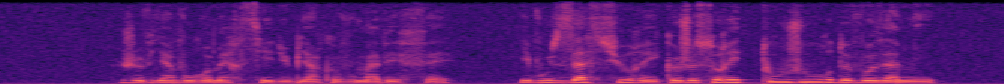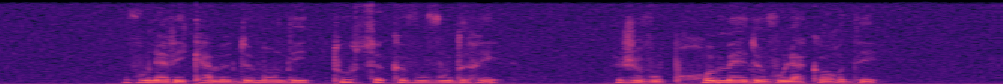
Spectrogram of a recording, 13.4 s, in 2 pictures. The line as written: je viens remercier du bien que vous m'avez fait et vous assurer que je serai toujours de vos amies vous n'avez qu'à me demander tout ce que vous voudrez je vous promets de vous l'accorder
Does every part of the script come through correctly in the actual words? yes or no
no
